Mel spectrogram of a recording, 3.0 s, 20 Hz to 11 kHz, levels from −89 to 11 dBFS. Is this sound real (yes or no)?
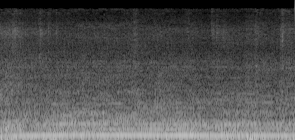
no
